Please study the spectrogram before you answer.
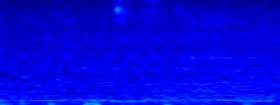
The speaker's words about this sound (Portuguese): Olha a moto, olha a moto. Mas essa não é a moto do fim do mundo, não, que nem foi de ontem foi a moto do fim do mundo.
